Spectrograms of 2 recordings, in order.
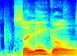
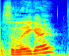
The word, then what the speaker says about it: Soligo: Jay, how do you spell it? – Jake. J-A-K-E. – Yeah, okay. – S-O-L-I-G-O. – Saligo. – Saligo? Awesome.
